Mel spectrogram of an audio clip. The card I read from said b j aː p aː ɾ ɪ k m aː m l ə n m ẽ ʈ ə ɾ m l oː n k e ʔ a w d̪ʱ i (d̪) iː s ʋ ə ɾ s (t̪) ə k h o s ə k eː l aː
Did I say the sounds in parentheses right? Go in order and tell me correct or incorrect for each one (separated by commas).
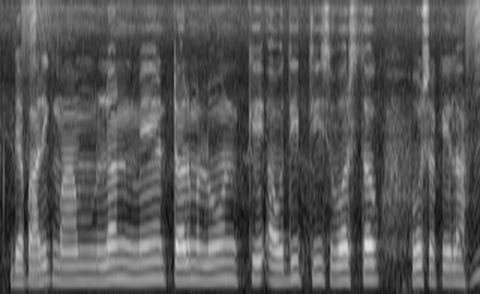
incorrect, correct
